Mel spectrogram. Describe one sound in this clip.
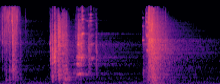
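A metal switch clunks loudly.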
